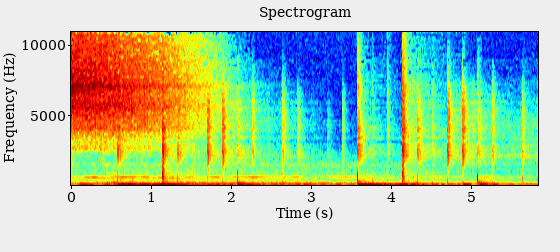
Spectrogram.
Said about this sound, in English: The chamber is ruptured, Flint's air escapes out of the holes in his suit, and he collapses.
